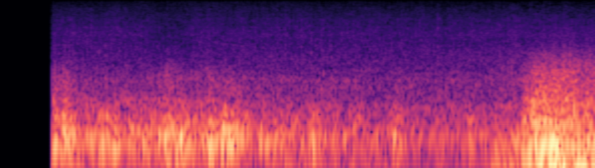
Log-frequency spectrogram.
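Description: Thunderstorm sound effect: rain with rumbling thunder, starting abruptly about half a second in after a brief silence and swelling again near the end.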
